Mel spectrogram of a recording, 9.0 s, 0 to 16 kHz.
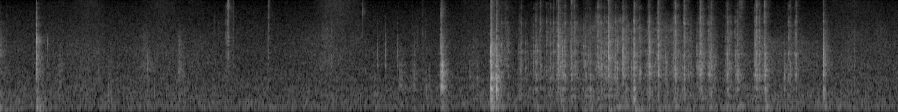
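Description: Small clicks and ticks of a precision screwdriver working Torx T5 screws into a laptop's metal base panel. A few separate clicks come first, the sharpest about five seconds in, then a run of quick light ticks for about three seconds.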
